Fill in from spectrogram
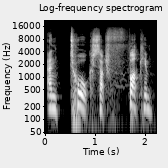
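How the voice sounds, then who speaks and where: A man's voice: high-pitched, very slow, slightly rough, no room sound. A British man co-hosting a casual comedy podcast, ranting bluntly with exasperation and plenty of swearing. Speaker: podcast co-host.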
